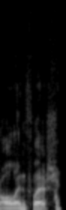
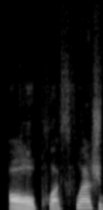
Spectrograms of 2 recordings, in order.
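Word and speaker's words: The All + Flesh: Do you pronounce it the all plus flesh or all end flesh? I let people do what they want. It is supposed to be the all plus flesh because it's the etmology of the word pancreas pen and crius.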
